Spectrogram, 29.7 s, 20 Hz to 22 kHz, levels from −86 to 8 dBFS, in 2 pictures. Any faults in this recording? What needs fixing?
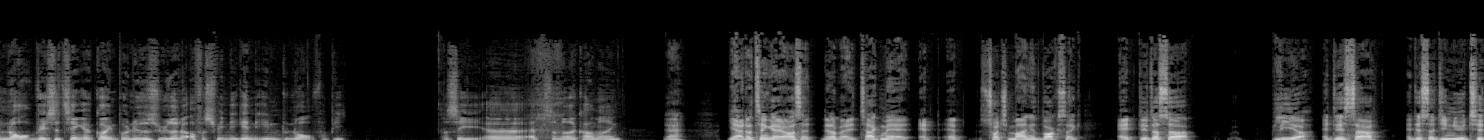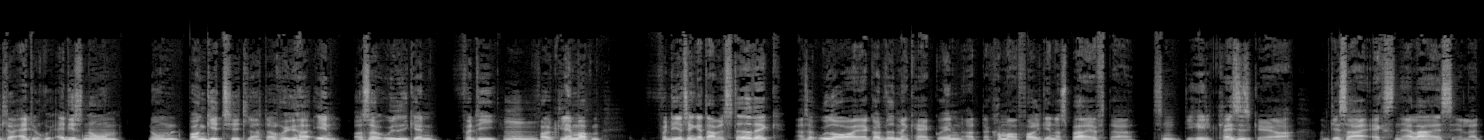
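Nothing in the signal needs fixing, as no technical fault can be heard anywhere in the recording.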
